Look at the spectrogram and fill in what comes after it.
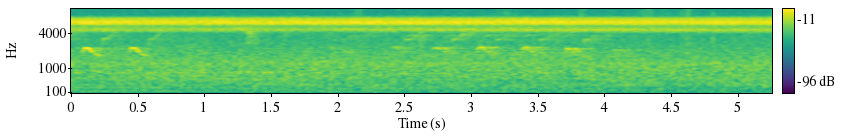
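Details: Summer cicada chorus: a continuous shrill, even buzz holding high throughout, with a few brief chirps from birds scattered over it.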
